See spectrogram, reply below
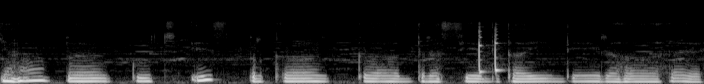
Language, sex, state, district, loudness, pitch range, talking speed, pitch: Hindi, male, Rajasthan, Jaipur, -18 LUFS, 130-145 Hz, 95 wpm, 135 Hz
